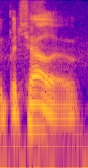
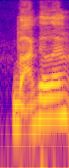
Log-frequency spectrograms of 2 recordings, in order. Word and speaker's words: Bachalo: Bakula? Okay, I always pronounce it with the hard CH.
